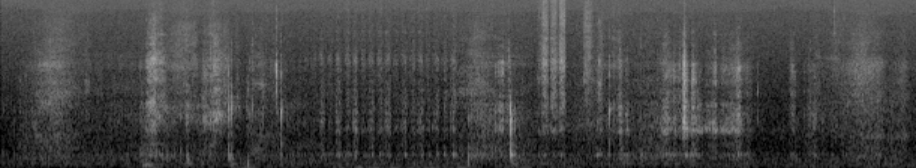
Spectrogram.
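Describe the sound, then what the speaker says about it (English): A pencil draws a light line along a ruler to mark the center of a menorah for a Hanukkah painting. It makes soft, scratchy strokes in intermittent bursts, close and quiet, with no talking. "We'll just get a light pencil line for our center"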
